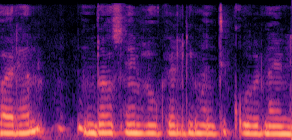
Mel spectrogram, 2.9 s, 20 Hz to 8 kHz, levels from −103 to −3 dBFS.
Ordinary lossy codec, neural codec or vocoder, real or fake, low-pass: AAC, 32 kbps; codec, 16 kHz, 4 kbps, FunCodec, trained on Chinese and English, 50 frames a second; fake; 7.2 kHz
